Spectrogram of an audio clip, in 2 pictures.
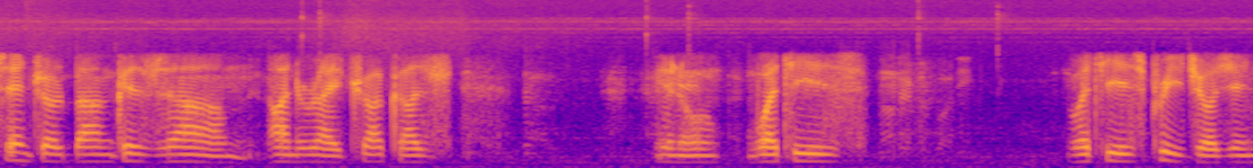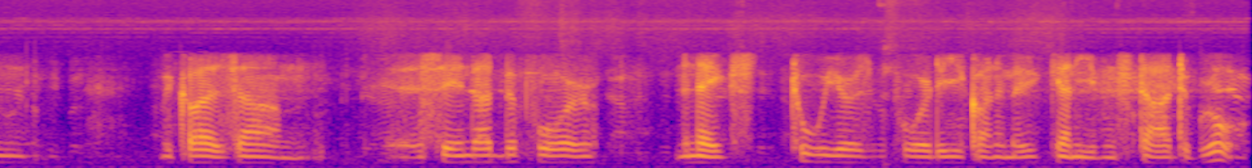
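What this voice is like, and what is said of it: Speaks with a non-local accent. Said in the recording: “It sounds as though you have an accent.”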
